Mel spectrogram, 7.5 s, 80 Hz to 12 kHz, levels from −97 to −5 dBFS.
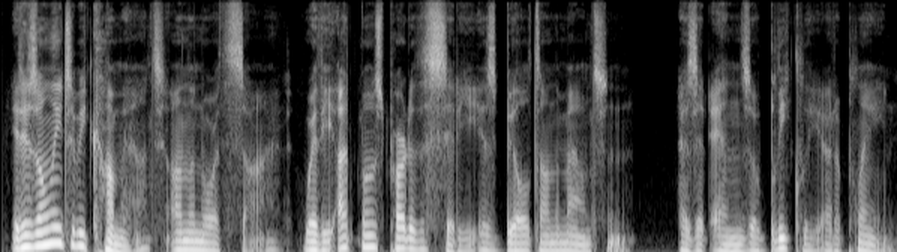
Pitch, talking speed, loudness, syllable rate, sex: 110 Hz, 240 wpm, -21 LUFS, 5.5 syllables/s, male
